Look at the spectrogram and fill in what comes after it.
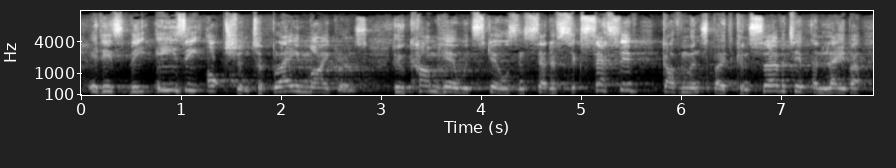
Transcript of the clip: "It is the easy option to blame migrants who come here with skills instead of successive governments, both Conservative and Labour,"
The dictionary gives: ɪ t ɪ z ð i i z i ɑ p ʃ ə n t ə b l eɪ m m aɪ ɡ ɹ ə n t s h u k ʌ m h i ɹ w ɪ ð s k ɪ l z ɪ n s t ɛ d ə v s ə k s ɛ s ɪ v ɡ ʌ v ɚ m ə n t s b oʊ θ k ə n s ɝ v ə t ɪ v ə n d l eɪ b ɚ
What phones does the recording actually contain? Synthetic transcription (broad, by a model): ɪ t ɪ z ð i i z i ɑ p ʃ ə n t ə b l eɪ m m aɪ ɡ ɹ ə n t s h u k ʌ m h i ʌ w ɪ ð s k ɪ l z ɪ n s t ɛ d ə v s ə k s ɛ s ɪ v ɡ ʌ v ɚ m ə n t s b oʊ θ k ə n s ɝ v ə t ɪ v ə n l eɪ b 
